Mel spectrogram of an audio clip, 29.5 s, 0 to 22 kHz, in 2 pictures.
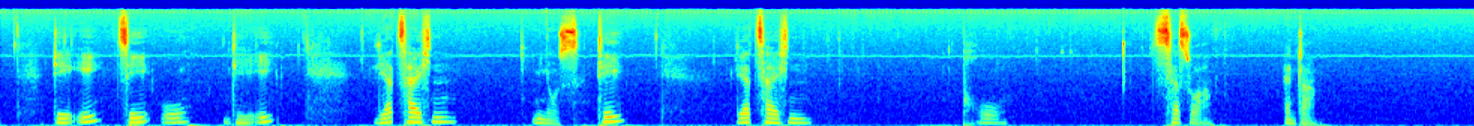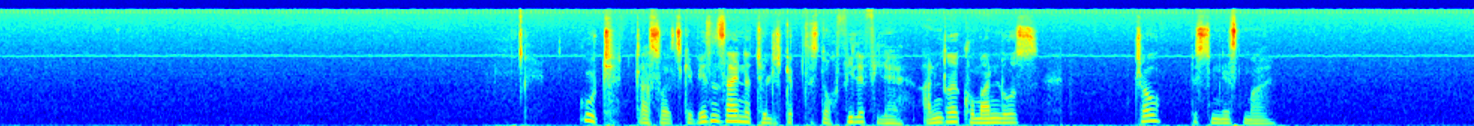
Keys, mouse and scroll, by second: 2.2 space, 3.6 -, 4.1 t, 6.1-10.8 typing, 14.7-19.1 drag, 28.3 click.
